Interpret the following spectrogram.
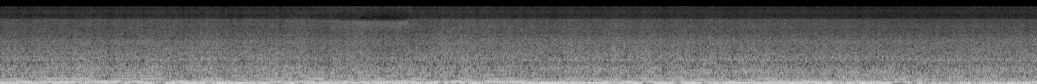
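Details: Brand-new Rotec R2800 radial for a Kitfox on test run, oil and fuel pressure good, run a couple of hours: deep steady propeller drone, even unbroken beat, no stumbles or knocks; ran fantastic, made good power, idled smoothly.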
